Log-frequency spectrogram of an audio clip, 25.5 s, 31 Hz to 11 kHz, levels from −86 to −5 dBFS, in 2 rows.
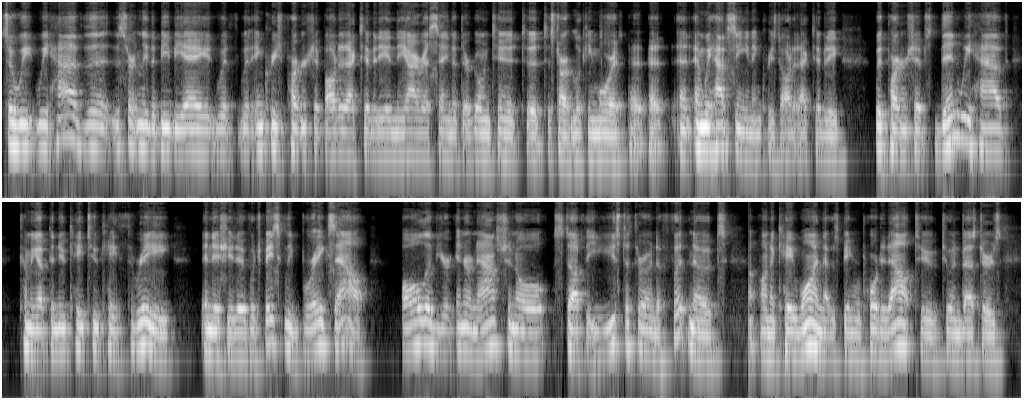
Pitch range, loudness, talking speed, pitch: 110-135 Hz, -22 LUFS, 180 wpm, 120 Hz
